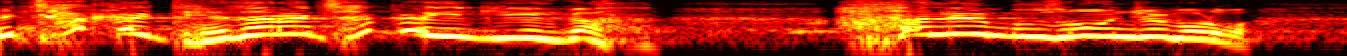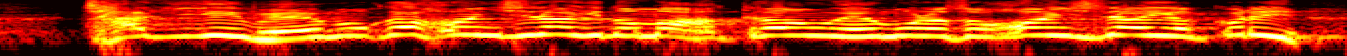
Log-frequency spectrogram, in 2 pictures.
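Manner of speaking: ordinary talk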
